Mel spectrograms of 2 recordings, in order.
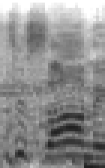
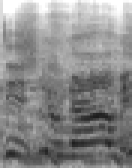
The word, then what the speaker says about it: tsunami: You're doing a Tasami or something. No, I don't know how to say it. And that's how we lost all the oxygen in the room. How do you say it? Tsunami. Tsunami.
